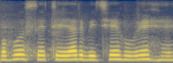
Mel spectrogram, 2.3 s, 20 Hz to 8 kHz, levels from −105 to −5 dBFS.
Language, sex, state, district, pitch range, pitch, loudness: Hindi, female, Jharkhand, Palamu, 185-205 Hz, 195 Hz, -15 LUFS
